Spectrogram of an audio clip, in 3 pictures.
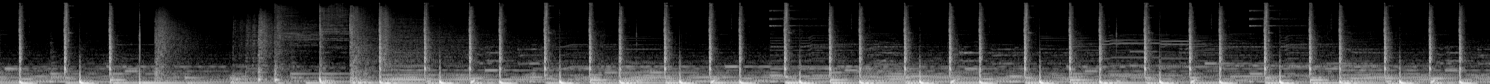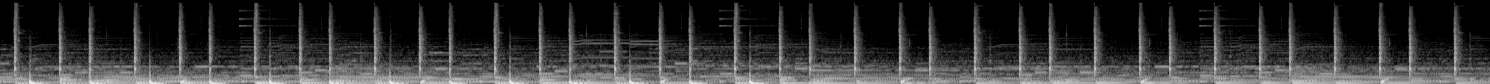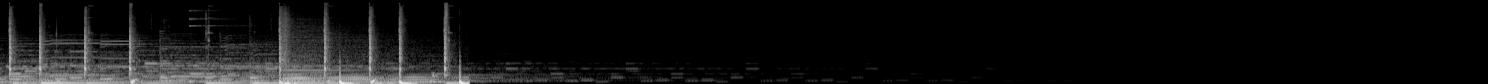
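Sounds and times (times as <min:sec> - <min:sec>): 
afrobeat instrumental beat: 0:00.0 - 0:34.5.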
